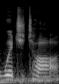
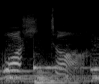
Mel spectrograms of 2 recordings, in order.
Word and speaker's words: Ouachita: Back in Texas, everybody pronounces it Wichita, but really, it's Ouachita. Ouachita. Ouachita. How would you pronounce it? Ouachita. Ouachita. It's Ouachita Baptist University. Get it right. It's Ouachita, people.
